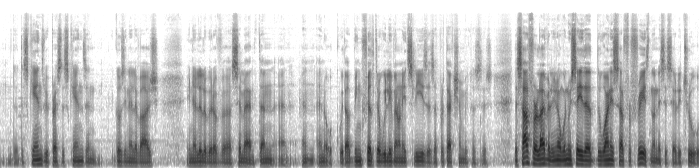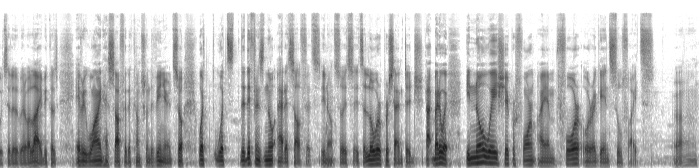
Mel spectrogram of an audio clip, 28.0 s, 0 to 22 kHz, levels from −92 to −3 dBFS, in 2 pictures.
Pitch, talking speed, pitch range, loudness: 85 Hz, 225 wpm, 75-100 Hz, -23 LUFS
